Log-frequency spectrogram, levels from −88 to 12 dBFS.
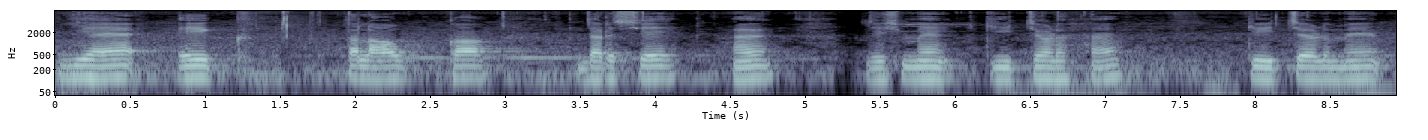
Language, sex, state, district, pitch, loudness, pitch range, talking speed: Hindi, male, Rajasthan, Jaipur, 120 Hz, -18 LUFS, 115-125 Hz, 80 wpm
